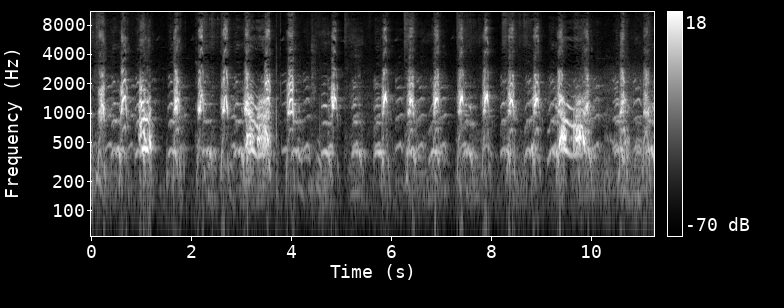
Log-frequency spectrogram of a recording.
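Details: A rhythmic string of short, sharp barks comes about twice a second from Mojag, a five-month-old Treeing Walker Coonhound pup, with a few longer, rougher bawls mixed in and little else in the background.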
